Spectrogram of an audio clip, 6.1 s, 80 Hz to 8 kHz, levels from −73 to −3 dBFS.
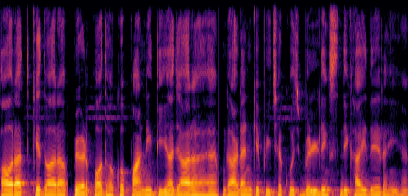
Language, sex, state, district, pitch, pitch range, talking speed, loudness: Hindi, male, Chhattisgarh, Bilaspur, 125 Hz, 120-130 Hz, 195 wpm, -18 LUFS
